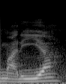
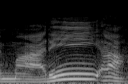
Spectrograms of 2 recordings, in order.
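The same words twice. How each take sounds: First: Said in the usual way. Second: "María" very slow, with a long stressed í apart from the a; separate-syllable hiatus. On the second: Shown as a demonstration. Teacher demonstrates the hiatus to students, "María" drawn out on the í. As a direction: stretch the í in "María" into its own syllable. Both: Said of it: "se produce una sílaba aparte".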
